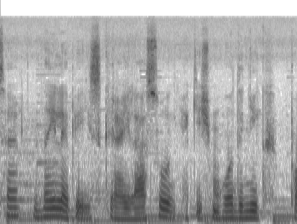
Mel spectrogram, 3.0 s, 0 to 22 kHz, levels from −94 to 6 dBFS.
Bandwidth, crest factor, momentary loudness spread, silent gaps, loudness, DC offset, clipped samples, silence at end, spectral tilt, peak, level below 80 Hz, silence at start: 16 kHz; 16 dB; 5 LU; none; -22 LUFS; under 0.1%; under 0.1%; 0 s; -4.5 dB/octave; -6 dBFS; -42 dBFS; 0 s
